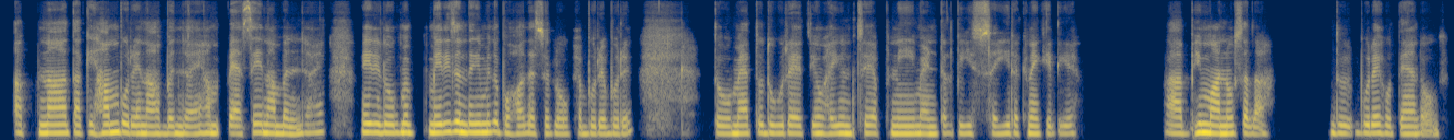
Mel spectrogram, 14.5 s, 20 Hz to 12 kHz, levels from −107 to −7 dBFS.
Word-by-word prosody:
अपना 200 Hz, 0 st, +1 dB
ताकि 200 Hz, +1 st, -3 dB
हम 205 Hz, +3 st, +4 dB
बुरे 205 Hz, -3 st, +1 dB
ना 185 Hz, -1 st, +1 dB
बन 185 Hz, +1 st, -1 dB
जाएँ, 185 Hz, +1 st, -3 dB
हम 200 Hz, -1 st, 0 dB
वैसे 190 Hz, +3 st, -1 dB
ना 200 Hz, -1 st, +3 dB
बन 185 Hz, -2 st, 0 dB
जाएँ। 205 Hz, +2 st, -7 dB, 0.4 s
मेरे 215 Hz, -1 st, +4 dB
लोग 205 Hz, 0 st, +1 dB
मे 215 Hz, -, +5 dB, 0.2 s
मेरी 210 Hz, +2 st, +5 dB
ज़िंदगी 215 Hz, -2 st, +6 dB
में 215 Hz, -, +5 dB
तो 230 Hz, -, +1 dB
बहुत 185 Hz, +1 st, -5 dB
ऐसे 185 Hz, 0 st, -1 dB
लोग 180 Hz, -1 st, -4 dB
हैं 180 Hz, -, -5 dB
बुरे-बुरे, 180 Hz, +1 st, -4 dB, 0.8 s
तो 185 Hz, -1 st, -3 dB
मैं 190 Hz, 0 st, +2 dB
तो 205 Hz, -, -3 dB
दूर 195 Hz, 0 st, -2 dB
रहती 195 Hz, 0 st, -3 dB
हूँ 195 Hz, -, +1 dB
भई 185 Hz, +1 st, -2 dB
उनसे 195 Hz, 0 st, 0 dB
अपनी 185 Hz, 0 st, 0 dB
मेंटल 185 Hz, +1 st, -2 dB
पीस 190 Hz, -1 st, -5 dB
सही 190 Hz, +1 st, -4 dB
रखने 190 Hz, -1 st, -2 dB
के 185 Hz, 0 st, -8 dB
लिए। 185 Hz, +1 st, -8 dB, 0.9 s
आप 190 Hz, -1 st, -1 dB
भी 210 Hz, -, +6 dB
मानो 190 Hz, -3 st, +7 dB
सलाह 190 Hz, -2 st, -4 dB, 0.7 s
दुर 195 Hz, -2 st, -2 dB
बुरे 200 Hz, 0 st, 0 dB
होते 185 Hz, -2 st, -5 dB
हैं 180 Hz, 0 st, -1 dB
लोग। -, -, -8 dB
195 Hz, 200 wpm, -23 LUFS, 185-205 Hz, 0.9 s, मानो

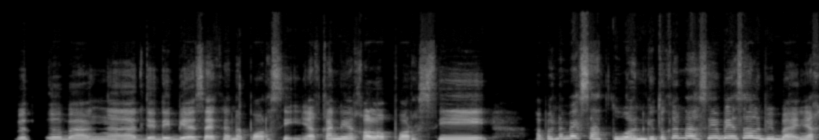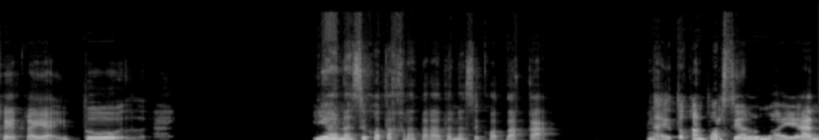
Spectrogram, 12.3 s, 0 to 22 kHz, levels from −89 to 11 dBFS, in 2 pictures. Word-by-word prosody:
Betul 195 Hz, -1 st, -4 dB
banget, 195 Hz, +1 st, -2 dB
jadi 195 Hz, +2 st, +2 dB
biasanya 200 Hz, +1 st, +3 dB
karena 220 Hz, -1 st, -2 dB
porsinya 220 Hz, +1 st, -1 dB
kan 270 Hz, -, +2 dB
ya, 270 Hz, -, +1 dB
kalau 225 Hz, -5 st, +5 dB
porsi, 225 Hz, +2 st, -1 dB, 0.7 s
apa 245 Hz, -, -6 dB
namanya, 340 Hz, +2 st, +2 dB
satuan 275 Hz, -3 st, +3 dB
gitu 270 Hz, +2 st, +1 dB
kan 360 Hz, 0 st, -3 dB
nasi 355 Hz, 0 st, +1 dB
biasa 365 Hz, 0 st, +2 dB
lebih 285 Hz, -4 st, +1 dB
banyak 225 Hz, 0 st, +2 dB
ya 205 Hz, -, +1 dB
Kak -, -, -1 dB
ya, -, -, -1 dB
itu -, -, -7 dB, 1.7 s
Iya 290 Hz, -, +8 dB
nasi 220 Hz, +2 st, 0 dB
kotak, 225 Hz, -1 st, -3 dB
rata 190 Hz, -, -9 dB
rata 175 Hz, +4 st, -7 dB
nasi 215 Hz, -1 st, -9 dB
kotak, -, -, -6 dB
Kak. -, -, -2 dB, 0.8 s
Nah 210 Hz, -, -3 dB
itu 205 Hz, -, -2 dB
kan 275 Hz, -, +5 dB
porsinya 245 Hz, 0 st, +2 dB
lumayan 215 Hz, -2 st, +2 dB
225 Hz, 175 wpm, -24 LUFS, 205-275 Hz, 1.7 s, Iya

